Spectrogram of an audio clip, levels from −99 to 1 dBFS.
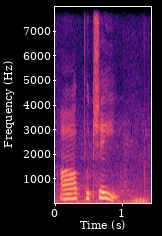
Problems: constant background noise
